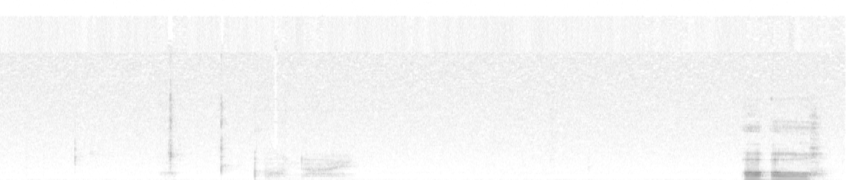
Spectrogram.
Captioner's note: whispers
